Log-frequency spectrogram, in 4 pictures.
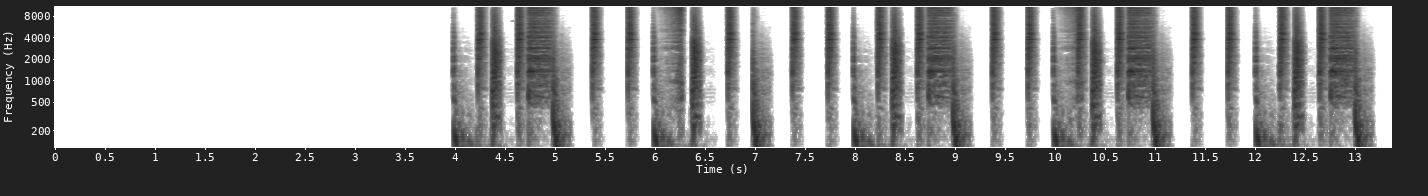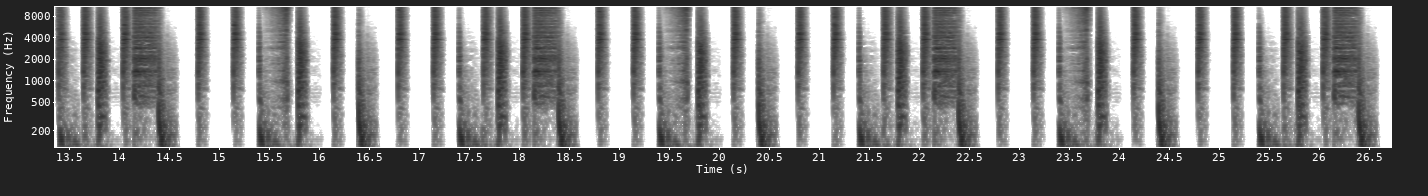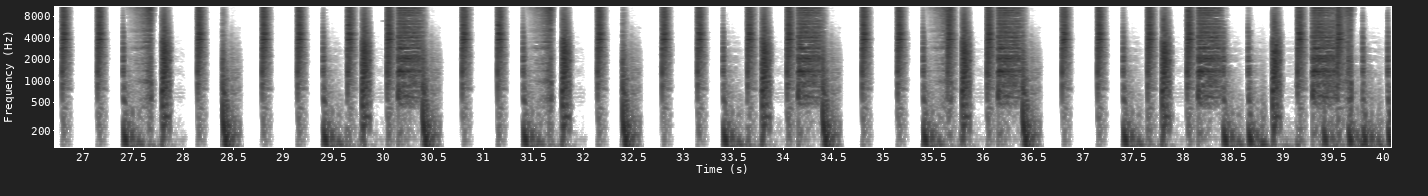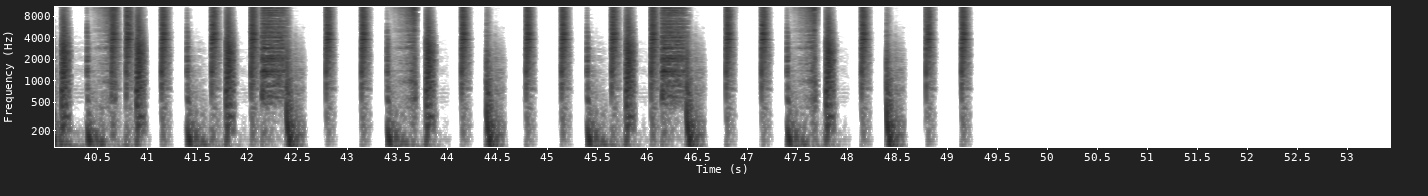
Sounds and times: drums 0:04.0 - 0:49.3

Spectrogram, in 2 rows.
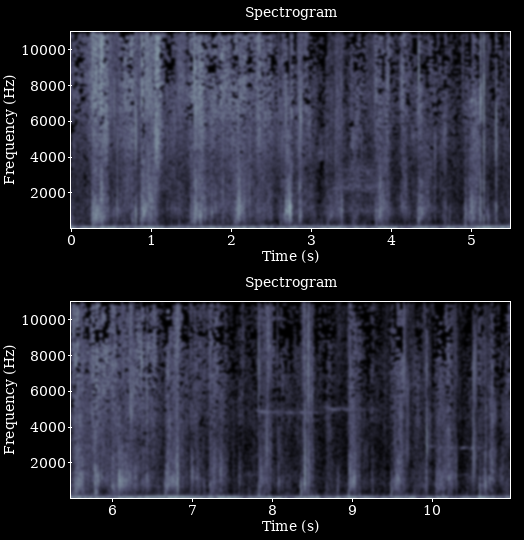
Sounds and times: Walking through a bush / forest 0:00.0 - 0:10.9
wind 0:00.0 - 0:10.9
birds 0:01.0 - 0:10.9

